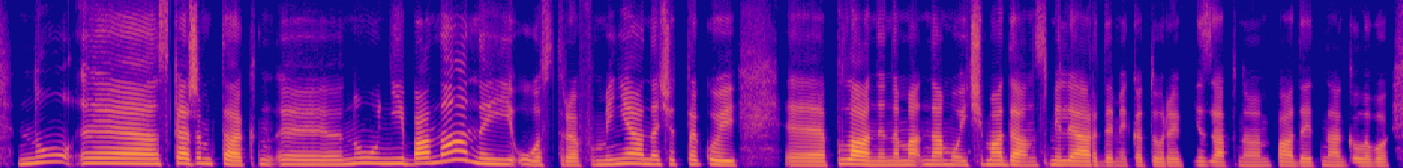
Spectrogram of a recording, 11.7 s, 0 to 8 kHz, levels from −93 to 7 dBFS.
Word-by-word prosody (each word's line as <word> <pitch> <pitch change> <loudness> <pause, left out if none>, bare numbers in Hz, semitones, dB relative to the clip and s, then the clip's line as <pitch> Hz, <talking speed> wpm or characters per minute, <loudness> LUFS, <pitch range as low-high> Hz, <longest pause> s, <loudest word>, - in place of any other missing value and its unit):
Ну, 285 +7 -3
э, 240 -2 +3
скажем 240 0 +1
так, 185 -5 +2
н 210 -3 -6
э, 200 -1 -1
ну, 250 +4 -2
не 240 0 -1
бананы 270 - +4
и 215 -2 -1
остров. 180 -4 -4
У 185 - -10
меня, 225 +5 +1
значит, 205 -2 -3
такой, 195 -3 0 0.4
э, 170 -1 0
планы 200 -5 +6
на 180 0 -2
ма 180 0 +1
на 190 -1 -1
мой 185 -2 -4
чемодан 185 -3 +1
с 165 - -8
миллиардами, 170 -4 0
который 155 -1 -6
внезапно 155 -2 -5
падает 160 -2 -3
на 155 -2 -4
голову. 150 0 -5
195 Hz, 150 wpm, -23 LUFS, 170-230 Hz, 0.4 s, планы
